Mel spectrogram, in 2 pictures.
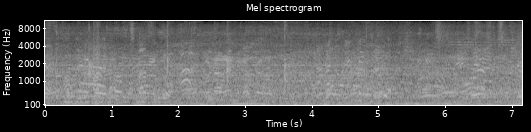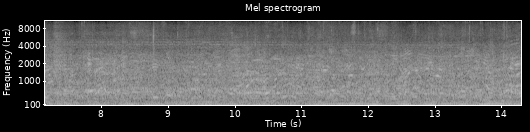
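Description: Footsteps tap on paving stones close by.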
